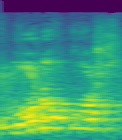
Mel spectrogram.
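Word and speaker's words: 唐土: その下、唐土と書いて、もろこしと読みます。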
